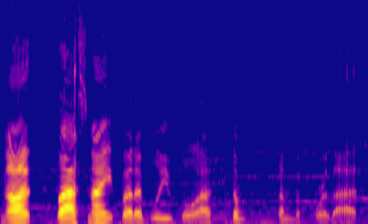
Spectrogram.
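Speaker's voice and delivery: ordinary talk, nothing marked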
